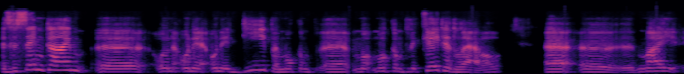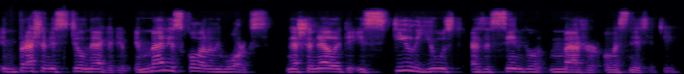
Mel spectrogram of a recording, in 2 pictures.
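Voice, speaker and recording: Halting, filler-heavy male academic lecturer. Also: fairly high pitch. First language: Ukrainian. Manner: halting, many fillers and restarts. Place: online lecture, video call. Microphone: computer mic on a video call.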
